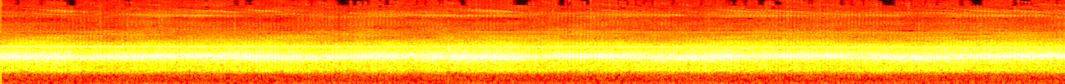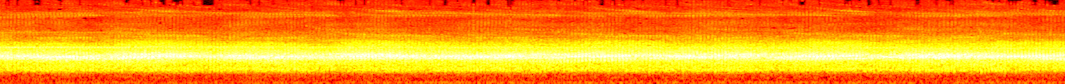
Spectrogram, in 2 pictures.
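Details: Many frogs and toads calling at night in Mexican wetland habitat; the overlapping croaks blend into a continuous buzzing roar, with a steady thin higher tone running underneath and soft distant ticks.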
